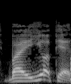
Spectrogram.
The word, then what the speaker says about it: байопик: Правильно говорить. Байопик.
